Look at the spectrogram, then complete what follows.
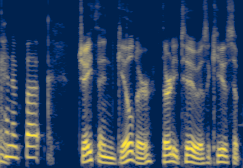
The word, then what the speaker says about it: Jaythan: It sounds like his name is Jason. And it was only 2 pairs, so 4 total earrings. But it's spelled Jaythan. It's spelled like Jonathan, but Jaythan. Like somebody had a speech impediment and called him.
